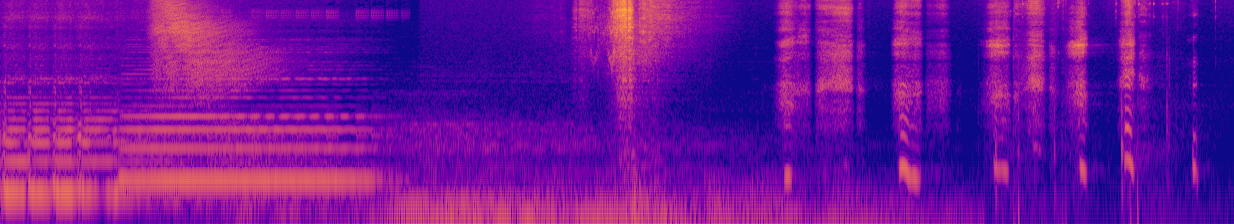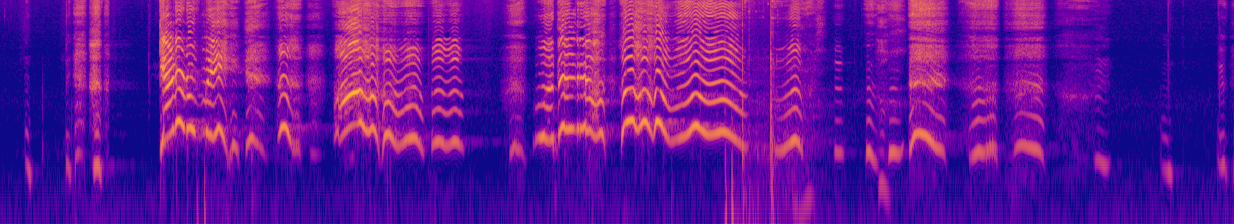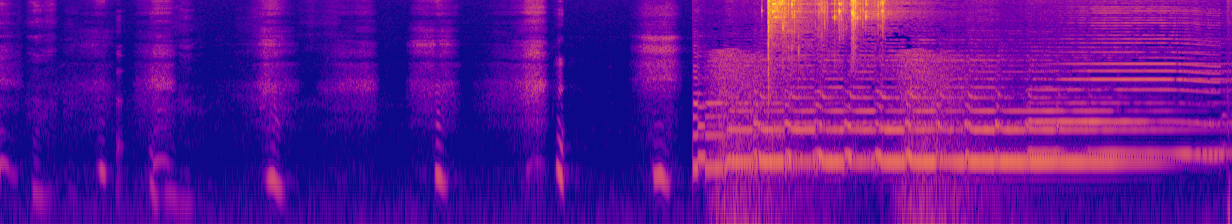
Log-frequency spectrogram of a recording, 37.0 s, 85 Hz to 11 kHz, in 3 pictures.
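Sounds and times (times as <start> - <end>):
low music drone: 0.0 - 5.9.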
